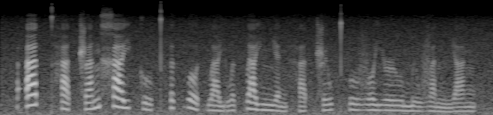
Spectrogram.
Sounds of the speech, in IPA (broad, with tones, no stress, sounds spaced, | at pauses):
ʔ a˦˥ t̚ t̪ʰ a˨˩ t̚ ʂ a˧˥ n x a˧ j k u˨˩˨ t̪ʰ ə˦˥ k̚ w o˨˩ t̚ w a˨˩˨ j w ə˦˥ k̚ l a˧ j ɲ ɛ˨˩˨ ŋ h a˨˩ t̚ ʂ ɨ˧ w t̪ʰ u˧ v o˧ j ɹ u˨˩ m ɨ˨˩˨ w v a˨˩ n ɲ a˧ ŋ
